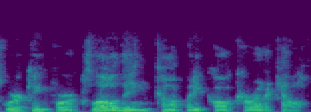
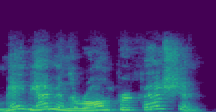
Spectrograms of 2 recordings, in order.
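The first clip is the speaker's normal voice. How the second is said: bright realisation; 10 semitones higher than usual. Retold or imitated. Retold realisation.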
